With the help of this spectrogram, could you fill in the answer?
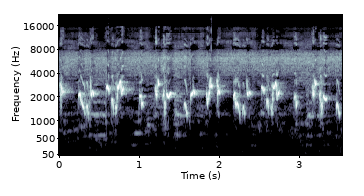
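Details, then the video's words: Yellow-vented bulbul in full, energetic song, responding straight away: rapid gurgling and whistled notes that flick up and down, about four or five per second, over a steady background hiss. "OCEHAN BURUNG TRUCUKAN GACOR LANGSUNG NYAUT"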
